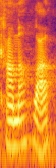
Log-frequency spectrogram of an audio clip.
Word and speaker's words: Kamala: I finished my Kamala, gotta make sure I say it right, Kamala.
